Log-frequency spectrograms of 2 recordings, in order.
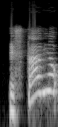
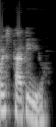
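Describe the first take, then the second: First: Estadio said as es-TA-dio; stress on TA. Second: Estadio said as es-ta-DI-o; stress on I. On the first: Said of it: "Mayor fuerza en ta". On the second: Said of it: "con tilde en la i". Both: Shown as a demonstration.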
